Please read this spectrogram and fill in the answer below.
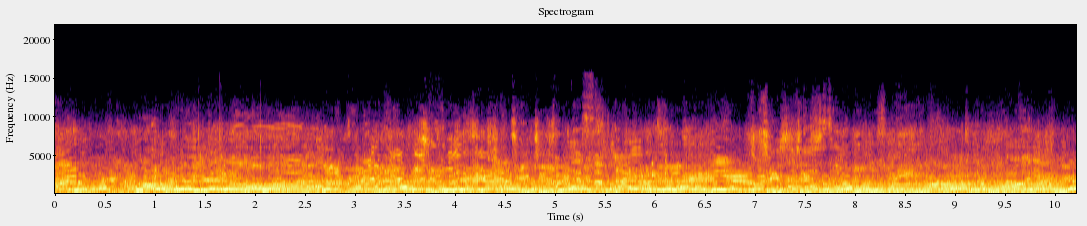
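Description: Crowd chatter: many voices talking over one another at once, steady and loud throughout.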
